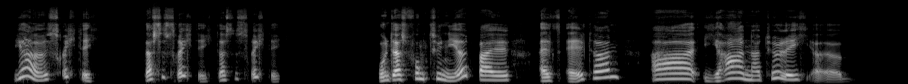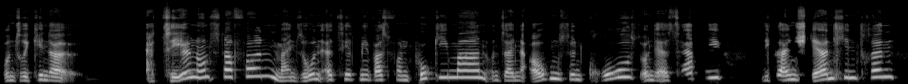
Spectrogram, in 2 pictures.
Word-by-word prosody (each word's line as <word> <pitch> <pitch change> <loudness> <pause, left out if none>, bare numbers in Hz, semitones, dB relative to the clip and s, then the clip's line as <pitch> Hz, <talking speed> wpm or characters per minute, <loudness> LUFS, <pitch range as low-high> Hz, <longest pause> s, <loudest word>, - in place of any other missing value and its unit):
Ja, 350 - +2
ist 225 +1 -5
richtig. 365 - -5 0.4
Das - - +3
ist 335 - -7
richtig, 410 0 -3
das 200 +4 -4
ist 260 - -13
richtig. - - -6 0.9
Und 175 +5 -1
das 220 +1 +10
funktioniert, 260 - 0
weil 205 -1 +4 0.3
als 165 +1 0
Eltern 300 - +1 0.3
ah 250 +2 +4
ja, 245 - +1
natürlich, 220 +1 -1
äh, - - -8 0.7
unsere 185 0 -4
Kinder 210 - +1 0.7
erzählen 330 0 +2
uns 330 +2 -1
davon. 370 +2 +2
Mein 170 0 -2
Sohn 230 +10 0
erzählt 230 +1 -3
mir 225 -2 -7
was 210 +1 +2
von 205 -2 -7
Pokémon 325 +4 +2
und 195 -3 -13
seine 185 -1 -2
Augen 270 +3 +1
sind 230 -3 -6
groß 330 +8 -1
und 205 - -3
er - - 0
ist 185 - -9
happy, 305 +4 -2 0.4
die - - -10
kleinen 220 +1 +3
Sternchen 285 +8 +4
drin 340 +1 +1
245 Hz, 145 wpm, -25 LUFS, 205-320 Hz, 0.9 s, das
